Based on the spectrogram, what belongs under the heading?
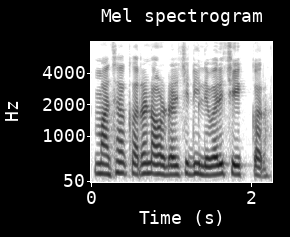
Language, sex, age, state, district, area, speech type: Marathi, female, 30-45, Maharashtra, Yavatmal, rural, read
